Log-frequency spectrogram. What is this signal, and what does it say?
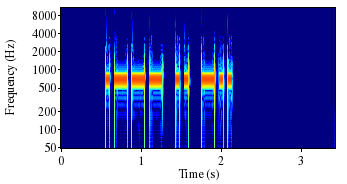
Morse code, heard as a keyed tone, about 22 wpm, 700 Hz. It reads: JID
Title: Three Challenging Letter-Number Combinations 22wpm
